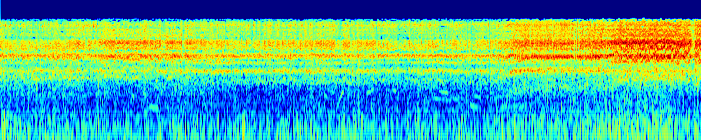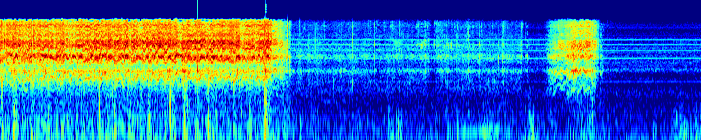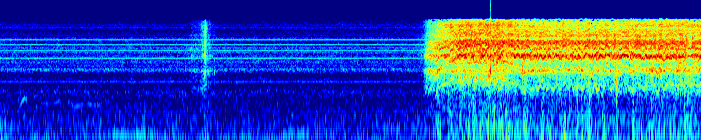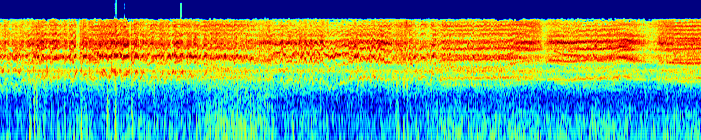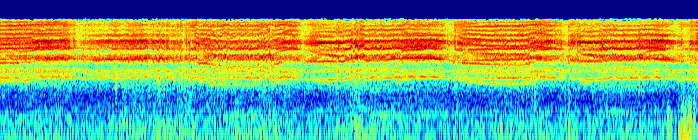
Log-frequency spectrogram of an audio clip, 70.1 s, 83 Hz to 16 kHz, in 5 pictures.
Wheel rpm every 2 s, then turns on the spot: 100, 100, 100, 100, 100, 160, 200, 210, 220, 170, 10, 10, 50, 0, 0, 0, 0, 0, 120, 160, 160, 210, 240, 200, 180, 190, 210, 210, 220, 220, 210, 200, 220, 210, 210.
none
